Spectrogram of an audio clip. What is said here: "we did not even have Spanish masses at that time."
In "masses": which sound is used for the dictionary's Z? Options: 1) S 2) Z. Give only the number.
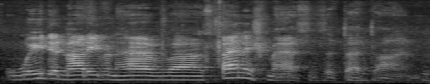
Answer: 2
